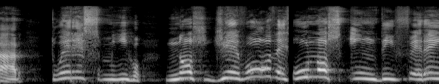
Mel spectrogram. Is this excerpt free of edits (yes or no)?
no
